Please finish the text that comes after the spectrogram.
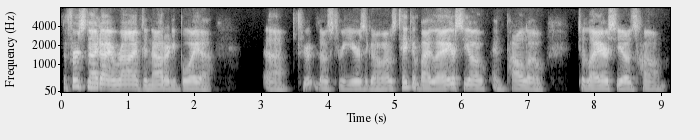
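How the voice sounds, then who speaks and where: A man's voice: mid-range voice, measured pace. Earnest middle-aged man giving a talk. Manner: earnest, emotional. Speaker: visiting fellow and speaker. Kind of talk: narrated talk with translation.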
